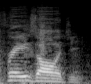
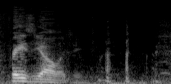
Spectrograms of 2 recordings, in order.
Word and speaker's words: phraseology: phraseology oh i'm sorry i put the emphasis on the wrong syllable no fruit phraseology so we'll edit that out it's the phraseology not phraseology thank you see now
